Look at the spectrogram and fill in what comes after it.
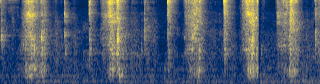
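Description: Close-up chewing and biting into a slice of watermelon: a run of short bite and chew sounds, roughly one every half second to a second.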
